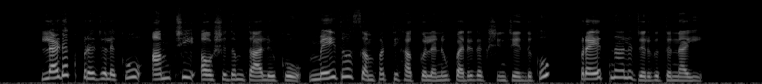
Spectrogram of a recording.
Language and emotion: Telugu, neutral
